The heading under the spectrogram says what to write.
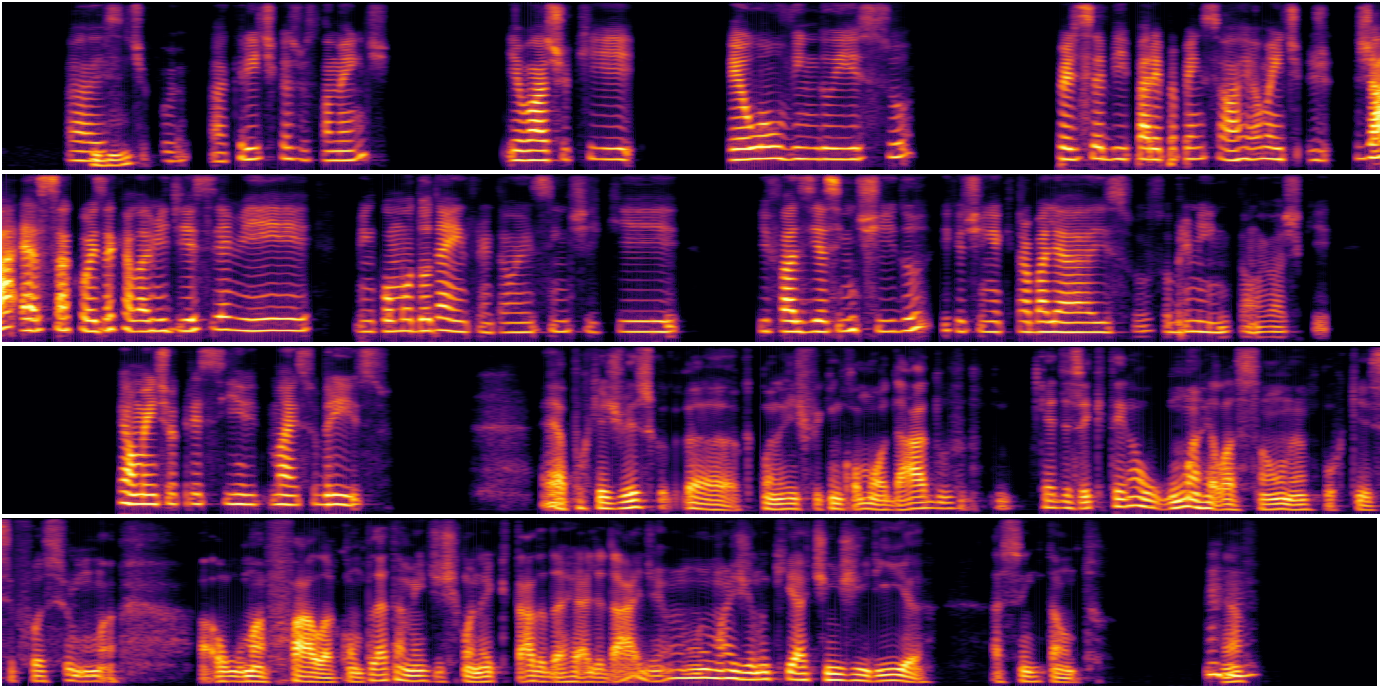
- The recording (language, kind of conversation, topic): Portuguese, advice, Como posso parar de me culpar demais quando recebo críticas?
- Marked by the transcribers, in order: none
